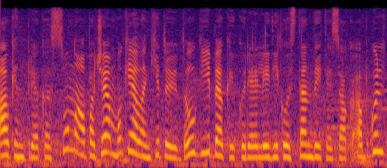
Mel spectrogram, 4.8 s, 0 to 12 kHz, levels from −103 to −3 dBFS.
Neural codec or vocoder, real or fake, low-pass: none; real; 9.9 kHz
